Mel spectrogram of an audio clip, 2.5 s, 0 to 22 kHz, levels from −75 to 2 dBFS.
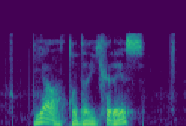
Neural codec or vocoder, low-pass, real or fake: codec, 24 kHz, 3 kbps, HILCodec; 7.2 kHz; fake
